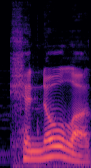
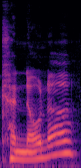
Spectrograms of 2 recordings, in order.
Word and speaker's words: canola: Canola. There's an L in it. Canola. There's an L in it. And I was just like, canona? Why? Why no canona press?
